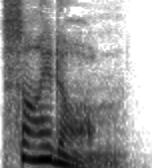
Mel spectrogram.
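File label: "side on", British English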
